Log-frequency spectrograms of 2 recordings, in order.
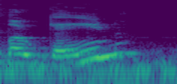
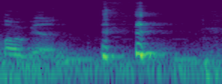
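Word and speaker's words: Loghain: no no no see that is loan not Logan his name is pronouncedly different spell weird also you can un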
